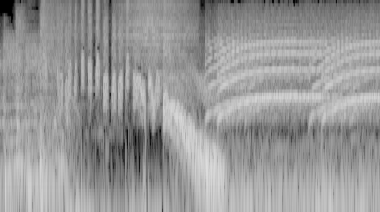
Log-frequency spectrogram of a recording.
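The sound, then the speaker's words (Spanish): Siren wailing in loud, repeating up-and-down sweeps rich in harmonics, taking over after a stretch of noisy clatter and a single falling sweep. “Suena la sirena en Al Fin Solos.”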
